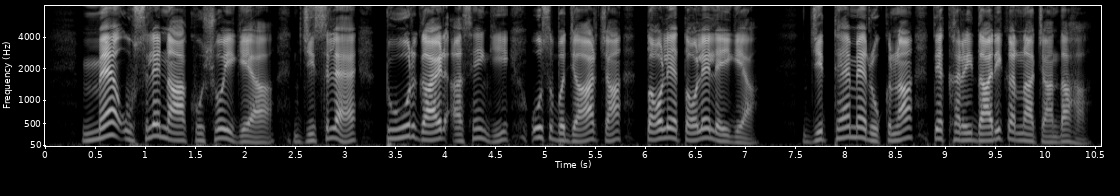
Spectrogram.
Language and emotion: Dogri, angry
